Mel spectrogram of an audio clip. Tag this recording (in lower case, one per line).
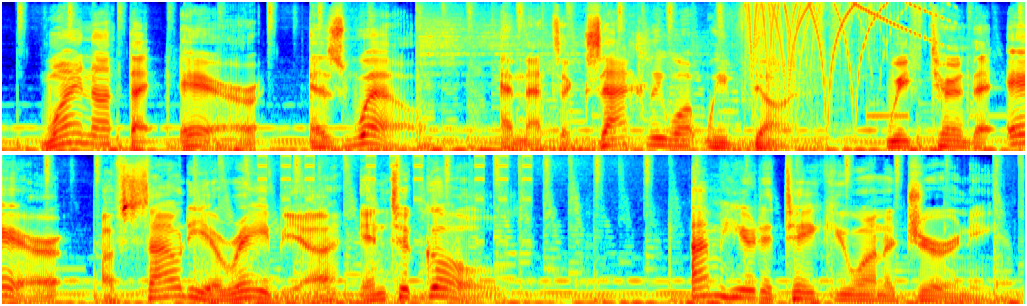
music
television
speech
